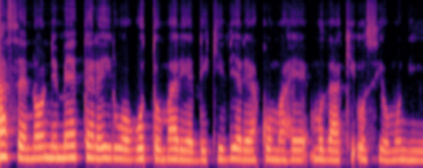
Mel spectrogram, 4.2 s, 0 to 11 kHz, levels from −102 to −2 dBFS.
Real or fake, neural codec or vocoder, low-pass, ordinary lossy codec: fake; vocoder, 22.05 kHz, 80 mel bands, WaveNeXt; none; none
